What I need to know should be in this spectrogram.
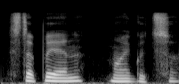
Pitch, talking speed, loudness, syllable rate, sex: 145 Hz, 170 wpm, -16 LUFS, 3.5 syllables/s, male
